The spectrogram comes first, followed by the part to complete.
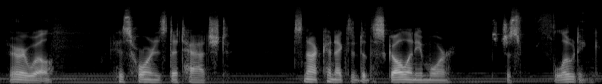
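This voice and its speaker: A man voicing a frank pony doctor in a story reading, measured, solemn and plain-spoken. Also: fairly low pitch, flat delivery, vocal fry, fairly bright tone, faint music behind. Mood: grave. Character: grave, frank pony doctor delivering bad news.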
